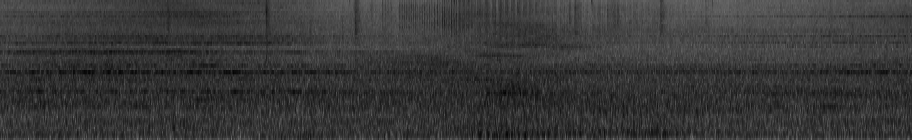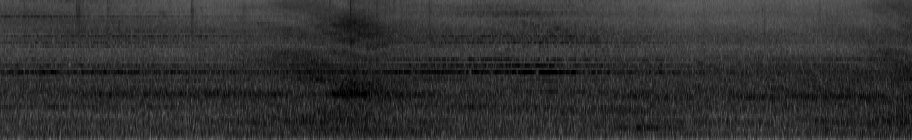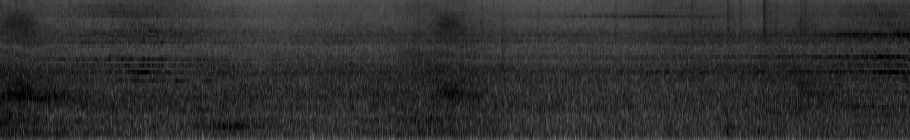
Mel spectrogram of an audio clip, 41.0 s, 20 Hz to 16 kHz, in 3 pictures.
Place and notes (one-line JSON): {"title": "Oostende, Belgique - Oostende station", "date": "2018-11-16 09:32:00", "description": "Very heavy construction works in the Oostende station, cold and foggy weather. On the platform 5 a train is leaving the station to Eupen.", "latitude": "51.23", "longitude": "2.93", "altitude": "7", "timezone": "Europe/Brussels"}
